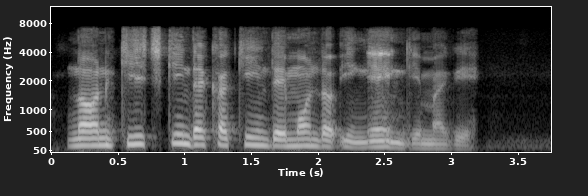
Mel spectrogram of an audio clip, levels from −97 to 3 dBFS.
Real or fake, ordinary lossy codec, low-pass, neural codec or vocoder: fake; none; 7.2 kHz; codec, 16 kHz, 0.8 kbps, ZipCodec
